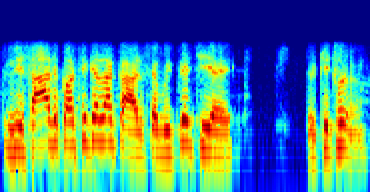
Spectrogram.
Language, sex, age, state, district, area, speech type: Maithili, male, 60+, Bihar, Muzaffarpur, urban, conversation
